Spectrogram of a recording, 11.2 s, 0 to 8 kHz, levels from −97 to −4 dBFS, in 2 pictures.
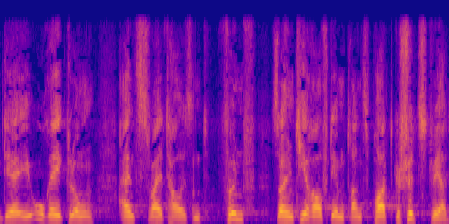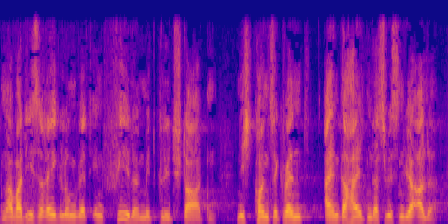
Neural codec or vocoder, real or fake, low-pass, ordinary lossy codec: none; real; 7.2 kHz; none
